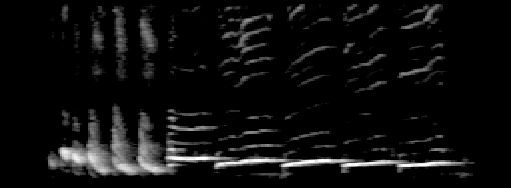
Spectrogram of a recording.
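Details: Chinese hwamei in old-forest voice (giọng rừng già) style: a burst of fast, harsh descending sweeps, then a row of long level whistles, each stepping slightly lower.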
